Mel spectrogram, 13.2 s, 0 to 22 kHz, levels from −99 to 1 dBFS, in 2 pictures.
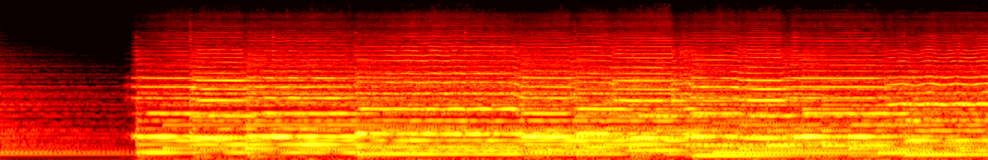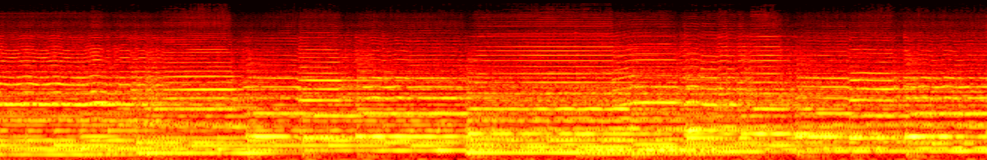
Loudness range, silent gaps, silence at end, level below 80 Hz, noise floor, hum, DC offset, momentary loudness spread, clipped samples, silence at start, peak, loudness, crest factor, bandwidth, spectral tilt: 1 LU; none; 0 s; -56 dBFS; -47 dBFS; none; under 0.1%; 2 LU; under 0.1%; 0 s; -4 dBFS; -19 LUFS; 14 dB; 13 kHz; -5.5 dB/octave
